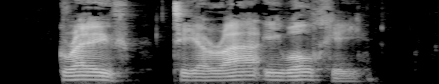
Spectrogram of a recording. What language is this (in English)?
Cornish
